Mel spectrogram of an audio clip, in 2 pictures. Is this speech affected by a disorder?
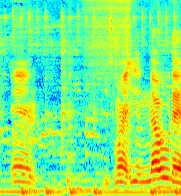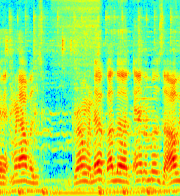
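Yes: Duchenne muscular dystrophy; diagnosed by calf muscle biopsy.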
